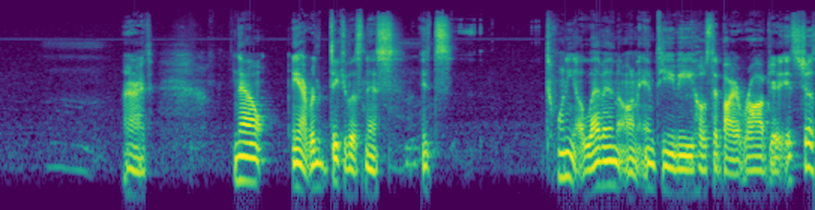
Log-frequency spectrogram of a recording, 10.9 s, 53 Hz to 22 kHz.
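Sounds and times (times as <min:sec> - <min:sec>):
low droning snore: 0:00.6 - 0:01.5, 0:05.2 - 0:05.9
speech: 0:01.7 - 0:02.2, 0:03.1 - 0:06.1, 0:07.4 - 0:10.8.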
